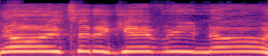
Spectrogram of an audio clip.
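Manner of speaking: high, loud scream full of terror.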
